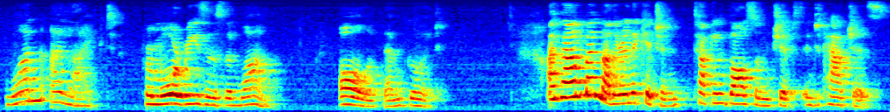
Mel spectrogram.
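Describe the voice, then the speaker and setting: Female read-aloud narrator, expressive and measured, first-person fiction, roomy and slightly dull recording. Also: medium pitch.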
